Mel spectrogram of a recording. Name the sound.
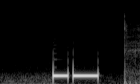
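busy tone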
